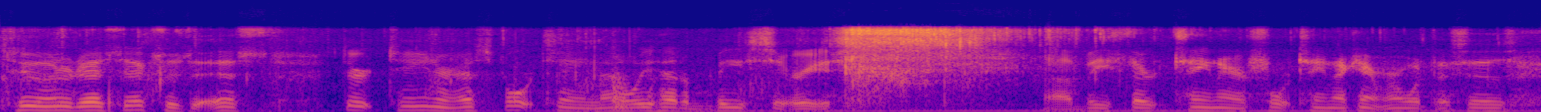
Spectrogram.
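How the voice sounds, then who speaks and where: Noticeable background noise under a moderate pace and ordinary pitch variation. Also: man. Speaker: car enthusiast vlogger. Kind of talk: casual vlog narration. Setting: outdoors. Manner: soft-spoken.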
